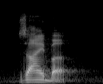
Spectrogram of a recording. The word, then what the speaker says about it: Ziba: "And there was of the house of Saul a servant whose name was Ziba." You'll notice that that's a long I, Ziba.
